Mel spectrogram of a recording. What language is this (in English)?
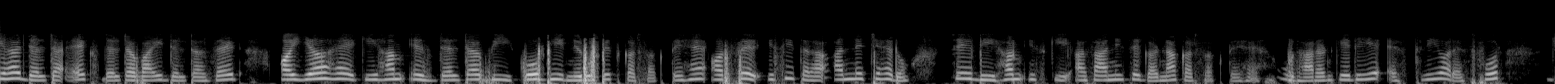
Hindi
